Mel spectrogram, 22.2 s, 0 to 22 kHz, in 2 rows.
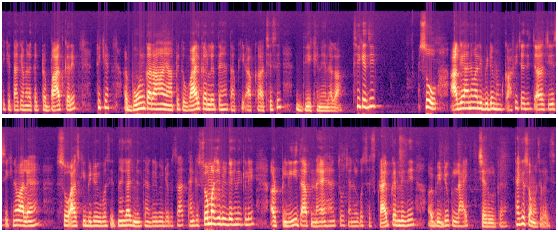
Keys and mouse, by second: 2.5-3.9 drag, 6.7-7.8 drag.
